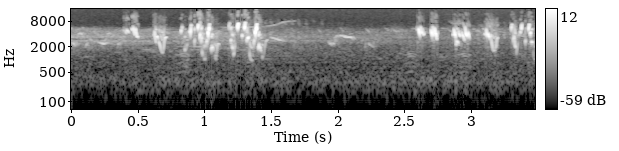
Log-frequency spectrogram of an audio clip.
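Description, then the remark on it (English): Bright, liquid tree swallow chirps and twittering calls in quick bursts, two clusters separated by a brief pause, clear with no voices, as the swallows swoop and glide in June sunlight near nest boxes on posts at the edge of a marsh. “Tree swallows glisten in the June sunlight.”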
